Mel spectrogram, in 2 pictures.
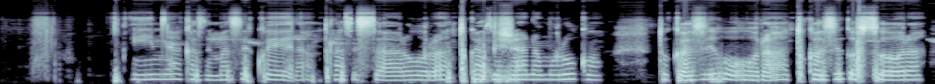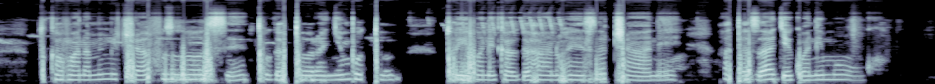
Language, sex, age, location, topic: Kinyarwanda, female, 25-35, Musanze, agriculture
